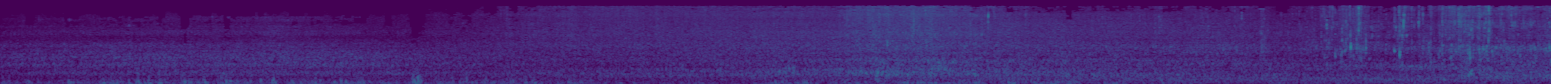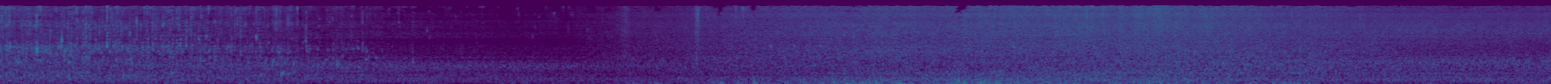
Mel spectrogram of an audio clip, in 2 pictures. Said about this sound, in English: So thank you so much for listening once again, and we'll leave you with some beautiful ocean sounds and say goodbye.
